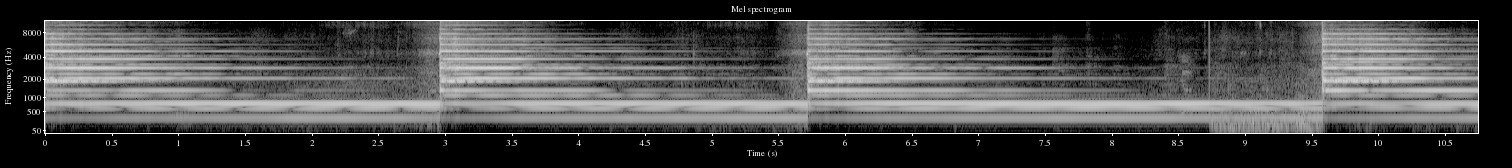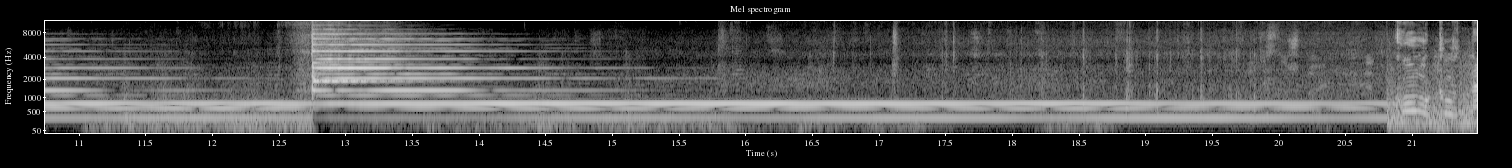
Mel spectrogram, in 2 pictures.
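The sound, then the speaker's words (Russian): A large Cossack church bell, ordered from a bell foundry in Voronezh and inscribed 'Volga Cossack Host, khutor Staraya Racheyka' with an image of St George, tolls five times at slow, steady intervals, each strike ringing out loud with a long, shimmering hum that never fully fades, over a low rumbling background. “Я этот колокол заказал на колокольном заводе в городе Воронеже.”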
